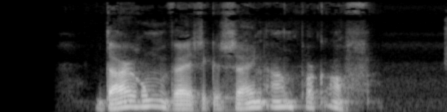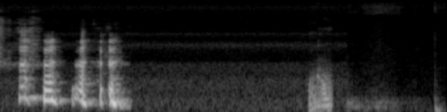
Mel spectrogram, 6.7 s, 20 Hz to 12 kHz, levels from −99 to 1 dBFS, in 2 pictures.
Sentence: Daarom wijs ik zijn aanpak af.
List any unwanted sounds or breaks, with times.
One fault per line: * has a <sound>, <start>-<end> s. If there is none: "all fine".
* has a laugh, 3.3-4.4 s
* has a laugh, 5.7-5.9 s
